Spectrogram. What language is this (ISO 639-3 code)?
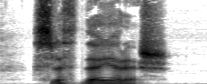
kab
